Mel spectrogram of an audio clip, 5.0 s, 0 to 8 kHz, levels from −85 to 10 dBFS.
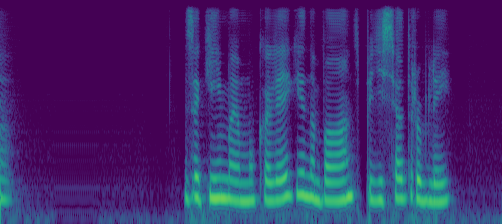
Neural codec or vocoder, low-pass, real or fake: codec, 16 kHz, about 1 kbps, DyCAST, with the encoder's durations; 7.2 kHz; fake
